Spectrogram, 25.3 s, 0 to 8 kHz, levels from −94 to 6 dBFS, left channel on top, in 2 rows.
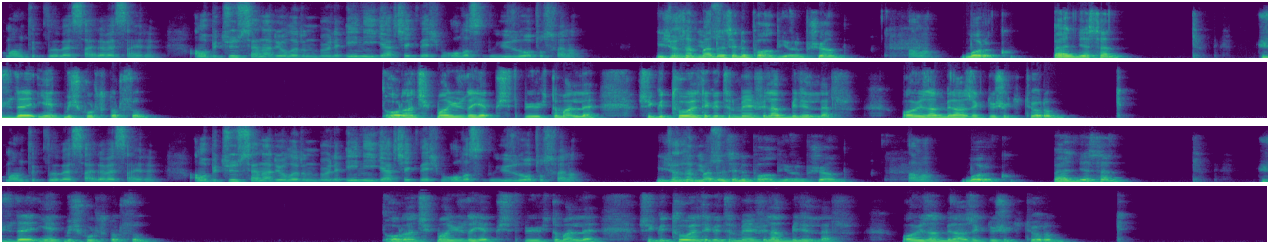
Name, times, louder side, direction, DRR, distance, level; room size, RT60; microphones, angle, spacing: voice 1, 0.0-5.7 6.7-7.3 9.1-9.3, right 1 dB, 5° right, 0.3 m, -34 dB
voice 2, 6.6-8.4 9.6-9.9 10.5-11.2 12.6-14.1 16.5-21.1 21.7-23.3, left 4 dB, 85° left, 0.4 m, -23 dB
4.6 x 2.3 x 2.4 m
head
